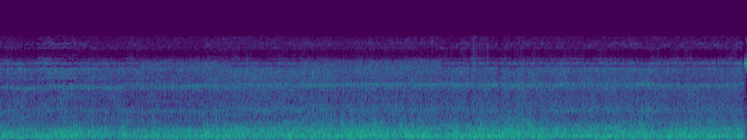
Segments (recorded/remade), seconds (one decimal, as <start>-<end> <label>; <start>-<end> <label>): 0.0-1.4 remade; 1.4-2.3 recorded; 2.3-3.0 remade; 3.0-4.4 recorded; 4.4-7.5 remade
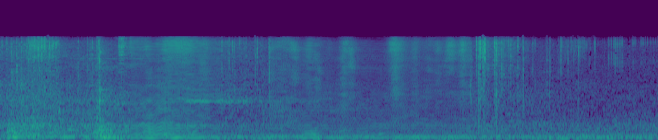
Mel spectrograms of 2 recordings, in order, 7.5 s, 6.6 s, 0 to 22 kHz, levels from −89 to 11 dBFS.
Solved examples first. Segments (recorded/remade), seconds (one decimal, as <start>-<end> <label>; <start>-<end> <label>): 0.0-1.3 recorded; 1.3-2.2 remade; 2.2-2.7 recorded; 2.7-4.7 remade; 4.7-6.6 recorded

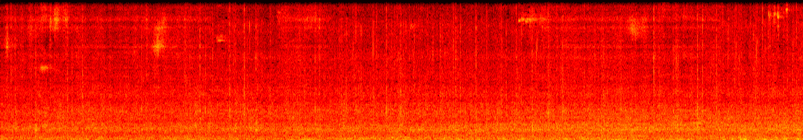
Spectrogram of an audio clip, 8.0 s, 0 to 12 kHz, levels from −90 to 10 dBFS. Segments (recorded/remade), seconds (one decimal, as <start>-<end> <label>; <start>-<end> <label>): 0.0-2.1 remade; 2.1-2.8 recorded; 2.8-3.3 remade; 3.3-5.4 recorded; 5.4-7.2 remade; 7.2-8.0 recorded

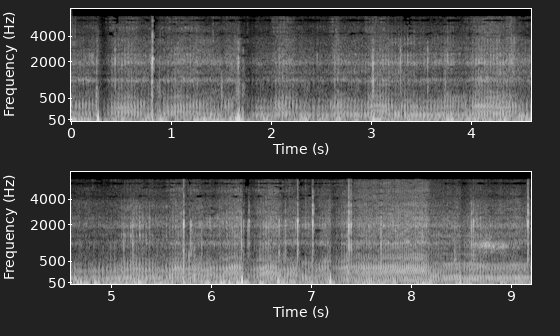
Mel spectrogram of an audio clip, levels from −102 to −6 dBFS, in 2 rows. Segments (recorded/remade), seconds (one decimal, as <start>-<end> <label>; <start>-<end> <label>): 0.0-7.4 recorded; 7.4-8.3 remade; 8.3-9.2 recorded

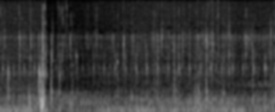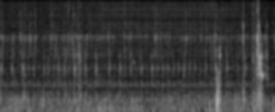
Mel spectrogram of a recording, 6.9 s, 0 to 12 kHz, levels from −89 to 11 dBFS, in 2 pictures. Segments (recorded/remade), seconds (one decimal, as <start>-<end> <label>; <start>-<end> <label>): 0.0-4.7 recorded; 4.7-6.4 remade; 6.4-6.9 recorded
